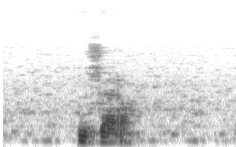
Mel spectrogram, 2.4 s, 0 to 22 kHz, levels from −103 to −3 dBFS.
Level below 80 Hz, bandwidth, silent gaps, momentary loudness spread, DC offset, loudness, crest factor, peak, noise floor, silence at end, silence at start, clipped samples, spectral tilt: -80 dBFS; 7.6 kHz; none; 15 LU; under 0.1%; -34 LUFS; 20 dB; -18 dBFS; -64 dBFS; 1 s; 0.75 s; under 0.1%; -7.5 dB/octave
